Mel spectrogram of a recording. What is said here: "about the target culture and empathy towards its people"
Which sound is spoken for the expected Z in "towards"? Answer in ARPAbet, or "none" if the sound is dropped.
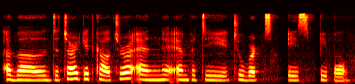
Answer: none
